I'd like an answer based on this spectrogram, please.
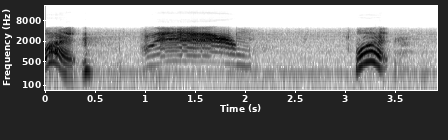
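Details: Domestic female cat at home, calling while licking her foot: a short falling squeak, a long loud strained meow with rich harmonics, then after a pause a brief rising-falling mew; steady background hum.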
